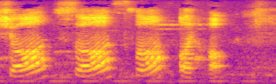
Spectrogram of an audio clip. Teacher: हवा केवल घर्षण या संघर्ष बिना स्पर्श करती हुई बाहर निकलती है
